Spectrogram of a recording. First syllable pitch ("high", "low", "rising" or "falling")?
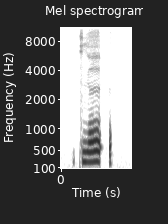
falling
